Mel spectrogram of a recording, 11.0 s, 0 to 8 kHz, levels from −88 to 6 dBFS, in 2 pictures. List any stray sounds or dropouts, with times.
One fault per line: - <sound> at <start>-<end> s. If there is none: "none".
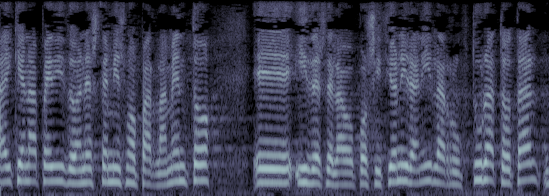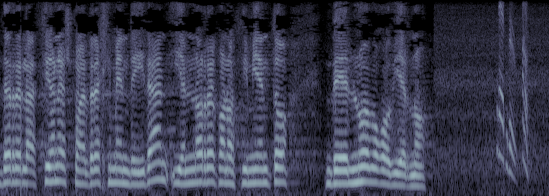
- chirp at 10.4-10.8 s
